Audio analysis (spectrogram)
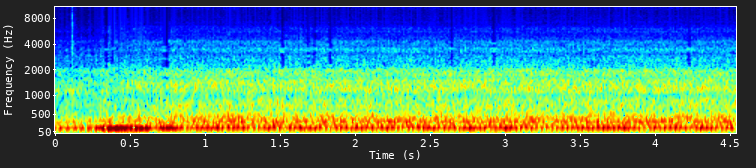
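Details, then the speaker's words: RV generator running on eco throttle, rated 57 dB (50 at quarter load), heard while walking behind the 26-foot camper: soft, steady drone at constant speed, no hunting, knocks or rattles; sounds healthy. "that's the equal throttle ah we're gonna walk behind the camper so my campers 26 feet and you can still hear the generator over there and that's what the equal throttle"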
